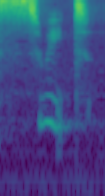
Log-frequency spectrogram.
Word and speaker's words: suite: stack of chairs a suite of rooms remember you have to pronounce it as sweet not suit it means a collection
